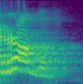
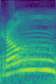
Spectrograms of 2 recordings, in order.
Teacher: रंग होता है तो र और ग के बीच में हमें न सुनाई देता है, रंग, राइट। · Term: अनुस्वार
